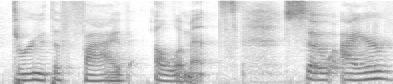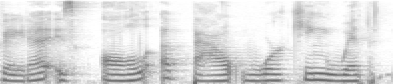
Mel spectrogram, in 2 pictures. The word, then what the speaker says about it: Ayurveda: So Ayurveda is the proper way to pronounce it.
